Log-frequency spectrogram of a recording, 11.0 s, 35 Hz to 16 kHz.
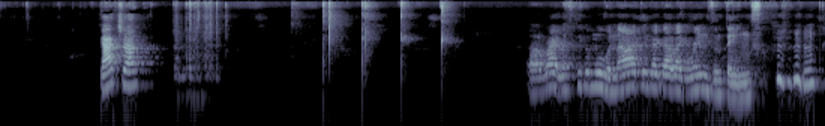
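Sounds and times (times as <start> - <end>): finger snapping: 4.3 - 6.2.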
